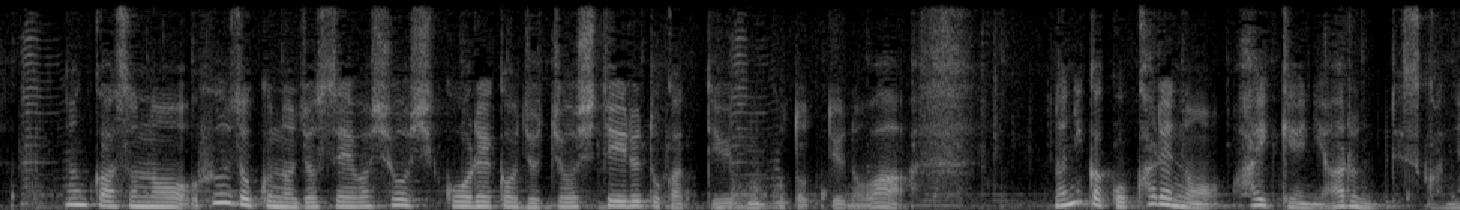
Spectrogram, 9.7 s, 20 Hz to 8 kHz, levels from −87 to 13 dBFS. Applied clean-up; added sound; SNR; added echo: neural separator model SepFormer DNS4.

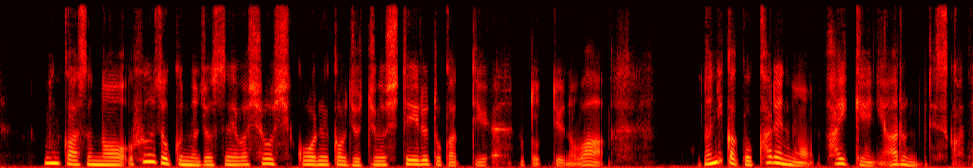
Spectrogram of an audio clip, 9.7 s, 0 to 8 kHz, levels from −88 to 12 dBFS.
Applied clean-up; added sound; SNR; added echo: neural diffusion model UNIVERSE++.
